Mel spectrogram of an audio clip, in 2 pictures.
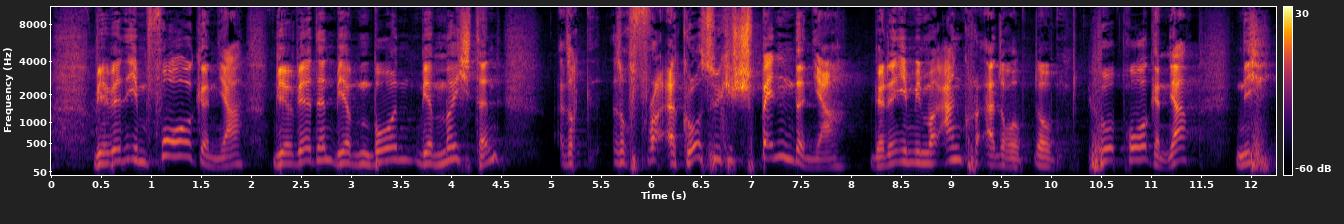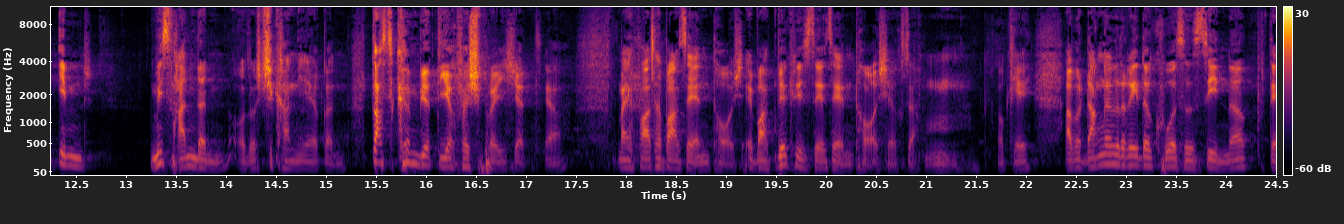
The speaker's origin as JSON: {"language": "German", "country": "Taiwan", "moved": "yes", "lives_now": "Germany", "said": "ich komme aus Taiwan und ich bin vor 30 Jahren circa bin hierher gekommen."}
